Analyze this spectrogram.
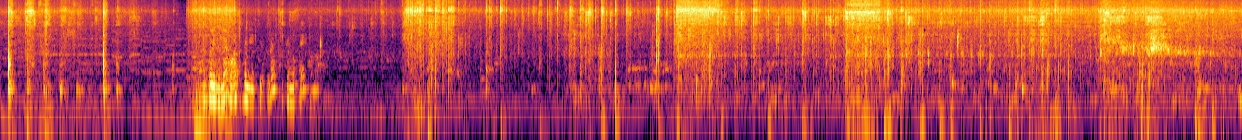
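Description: A metal spatula scrapes and clicks against a pan.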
